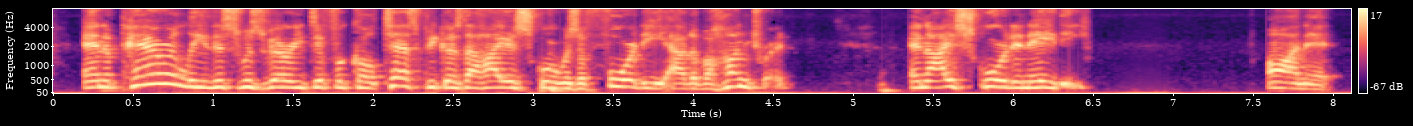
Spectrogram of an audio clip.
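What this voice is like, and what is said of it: Bronx accent. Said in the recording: “with your Bronx accent”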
